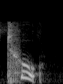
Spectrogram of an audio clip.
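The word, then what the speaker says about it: Tu (兔): The Chinese pronunciation of rabbit is Tu.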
